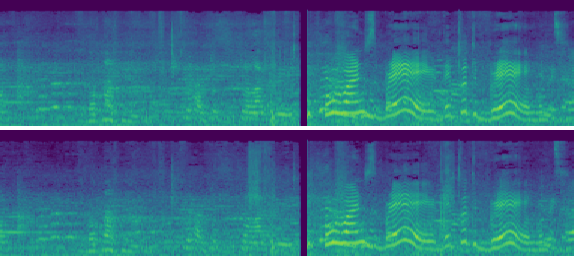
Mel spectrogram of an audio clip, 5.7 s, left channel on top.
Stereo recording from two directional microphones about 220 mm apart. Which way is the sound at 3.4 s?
5° right (ahead or behind).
